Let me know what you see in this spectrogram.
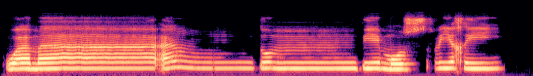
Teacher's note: Tahan, mim sukun ketemu ba-nya. Ikhfa safawi ya, ditahan dulu. Kunah. Wa ma antum bimusrikhi.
